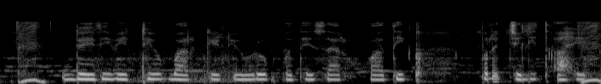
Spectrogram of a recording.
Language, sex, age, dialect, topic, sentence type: Marathi, female, 18-24, Varhadi, banking, statement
